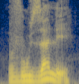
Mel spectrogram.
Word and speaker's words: vous allez: Same thing here. We'll have this little link between the two. Vous allez.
